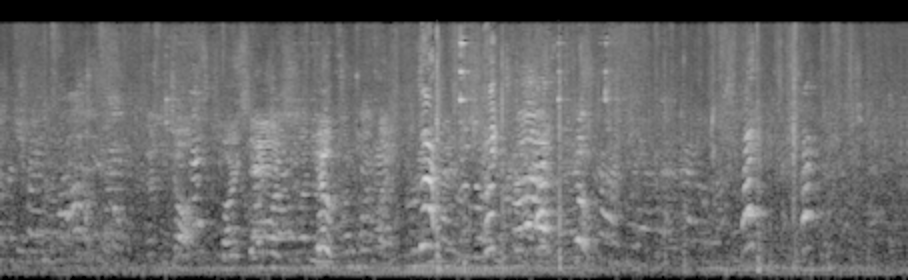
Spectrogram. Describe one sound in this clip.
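Men, women and children call out and chatter nearby in a large echoing hall.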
